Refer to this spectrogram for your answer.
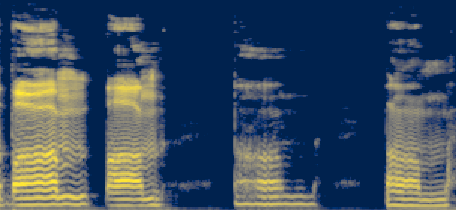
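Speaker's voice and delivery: lightly sung music imitation; imitating the music. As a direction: hum it out like the orchestra. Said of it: "That's what's going on".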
